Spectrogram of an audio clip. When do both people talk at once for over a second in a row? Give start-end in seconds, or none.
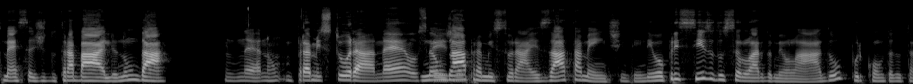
none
